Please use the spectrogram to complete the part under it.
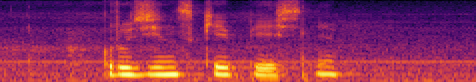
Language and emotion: Russian, neutral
